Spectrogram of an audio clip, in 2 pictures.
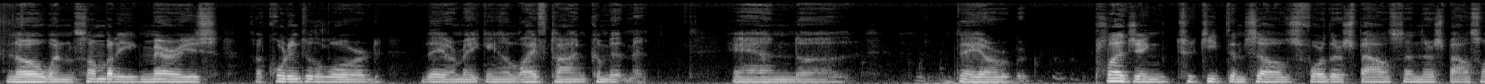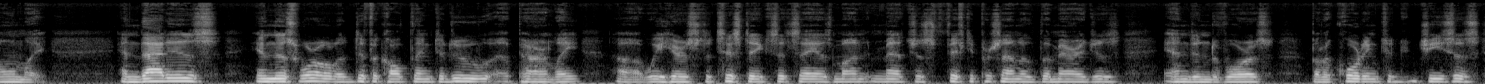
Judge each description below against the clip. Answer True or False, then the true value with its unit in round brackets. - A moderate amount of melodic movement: False (1.8 semitones)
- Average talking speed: False (125 wpm)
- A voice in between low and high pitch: False (120 Hz)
